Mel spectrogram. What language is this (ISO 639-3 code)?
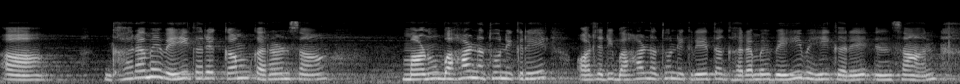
snd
